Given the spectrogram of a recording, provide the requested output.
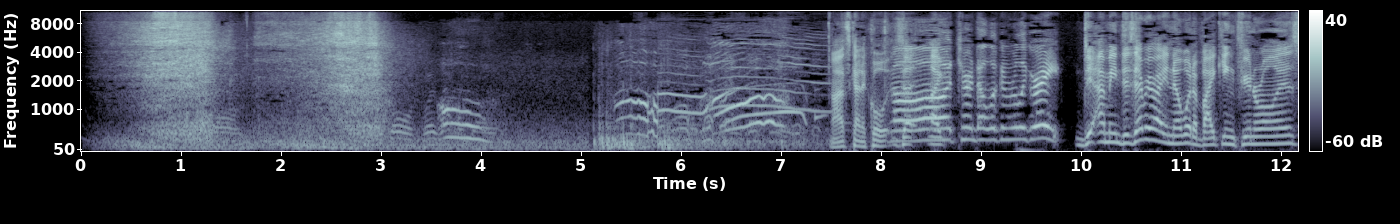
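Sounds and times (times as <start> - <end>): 
fireworks crackling and hissing over the sea: 0.0 - 6.9
excited voices calling out: 5.4 - 8.8
speech: 7.5 - 12.1.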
